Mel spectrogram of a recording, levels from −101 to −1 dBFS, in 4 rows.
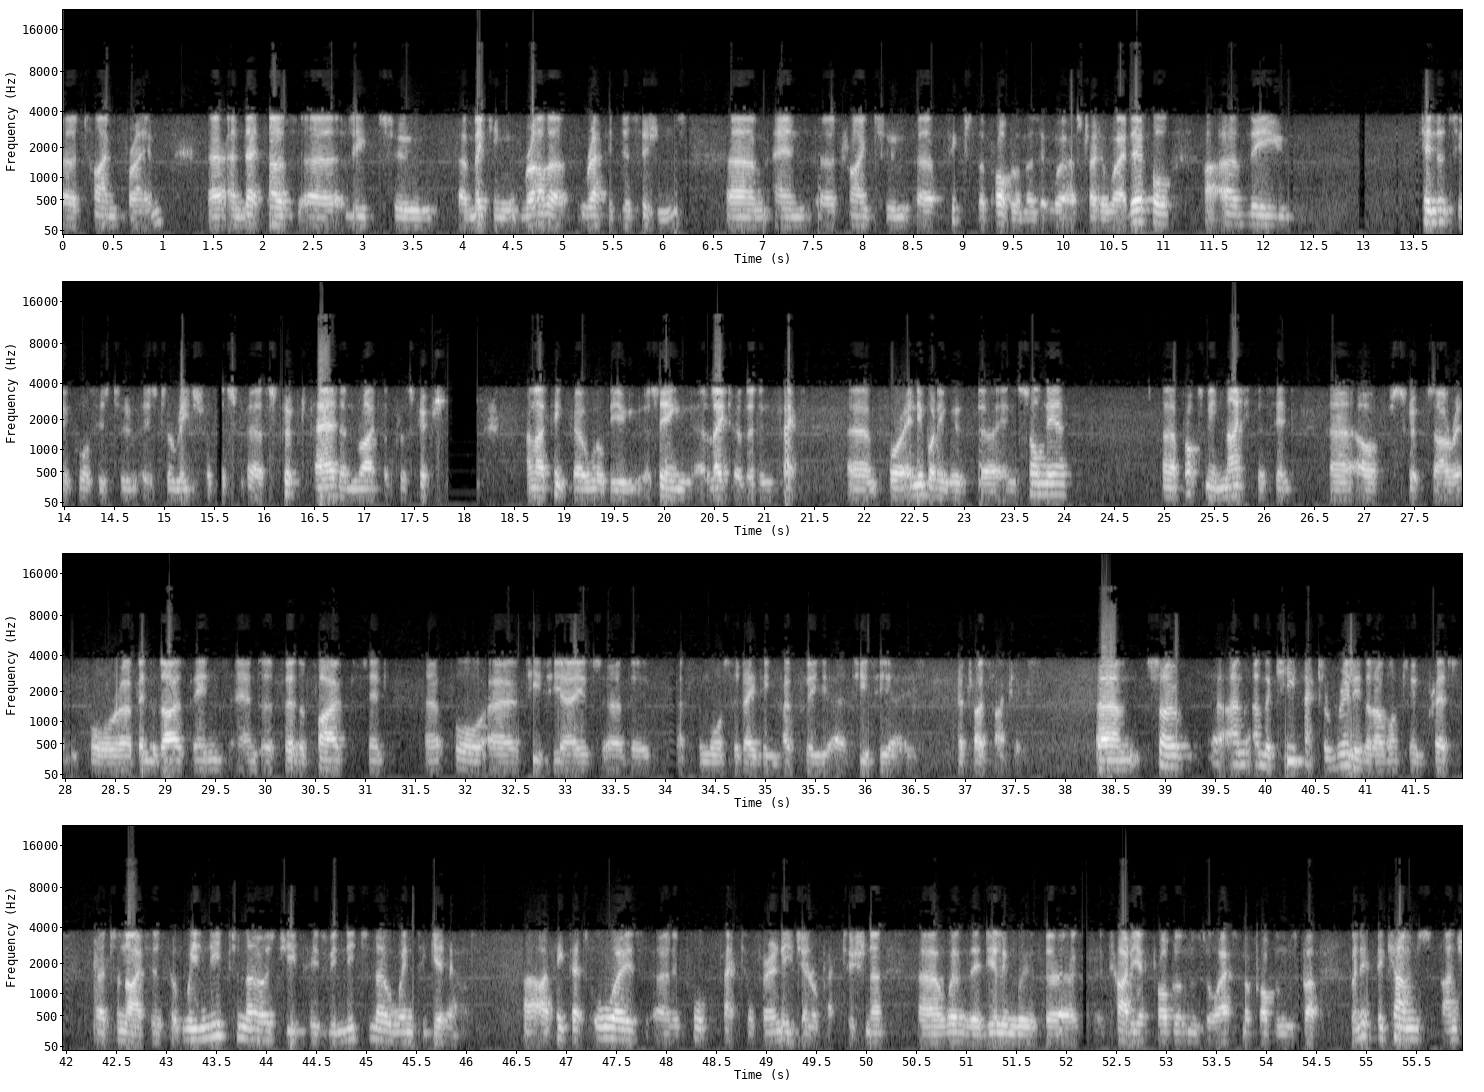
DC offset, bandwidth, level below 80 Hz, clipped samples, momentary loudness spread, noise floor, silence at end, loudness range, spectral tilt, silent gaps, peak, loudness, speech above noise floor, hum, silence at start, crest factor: under 0.1%; 12.5 kHz; -58 dBFS; under 0.1%; 13 LU; -54 dBFS; 0 s; 5 LU; -4.5 dB/octave; none; 0 dBFS; -19 LUFS; 35 dB; none; 0 s; 20 dB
